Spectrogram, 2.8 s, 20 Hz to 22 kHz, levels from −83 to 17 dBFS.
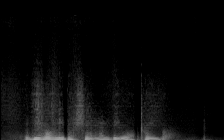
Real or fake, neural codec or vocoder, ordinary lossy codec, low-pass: fake; codec, 44.1 kHz, 0.9 kbps, DAC; none; 19.8 kHz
